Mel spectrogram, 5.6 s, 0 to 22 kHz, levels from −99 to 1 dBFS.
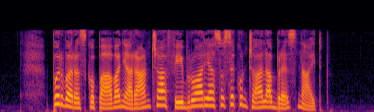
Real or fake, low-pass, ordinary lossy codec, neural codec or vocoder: real; 7.2 kHz; MP3, 48 kbps; none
